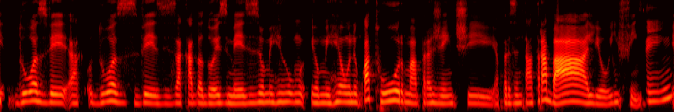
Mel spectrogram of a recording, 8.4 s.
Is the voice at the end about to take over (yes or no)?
no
